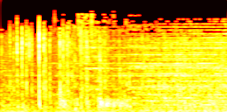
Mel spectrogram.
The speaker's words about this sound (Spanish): El resto abandona la ciudad por un puente cabalgando sobre guargos.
